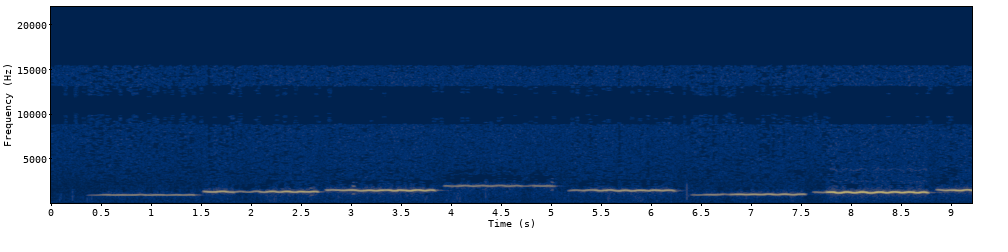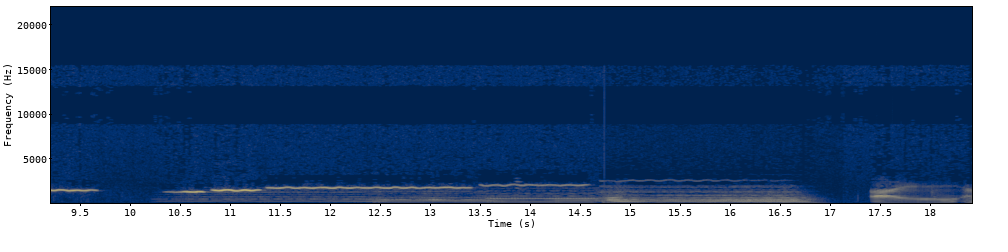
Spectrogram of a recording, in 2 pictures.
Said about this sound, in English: That whistle, the Whistler.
